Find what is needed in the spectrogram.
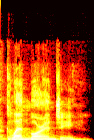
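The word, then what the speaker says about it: Glenmorangie: Uh, left coast speed 200 Terry for pronouncing Glenn Morangi. I've been skipping that word the whole night. I've been skipping that word. It's uh Glenn Morang. It's Glenn Moreny. Orange correctly.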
